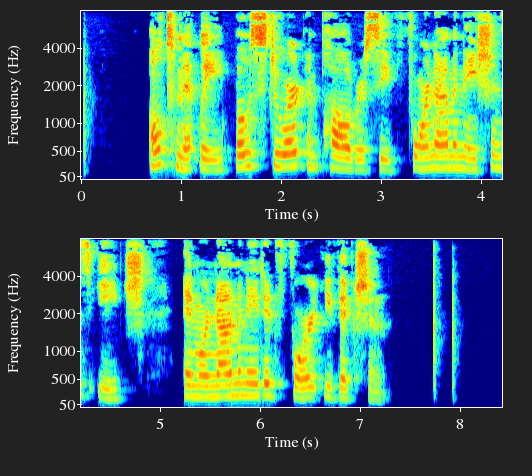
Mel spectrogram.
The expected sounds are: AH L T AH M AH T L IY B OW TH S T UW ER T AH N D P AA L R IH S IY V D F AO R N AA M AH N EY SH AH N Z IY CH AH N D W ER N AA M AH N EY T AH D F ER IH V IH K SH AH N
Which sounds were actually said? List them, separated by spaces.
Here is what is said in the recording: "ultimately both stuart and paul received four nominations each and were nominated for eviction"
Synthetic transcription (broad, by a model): AH L T AH M AH T L IY B OW TH S T UW ER T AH N P AA L R IH S IY V D F AO R N AA M AH N EY SH AH N Z IY CH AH N W ER N AA M AH N EY T AH D F ER IH V IH K SH AH N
